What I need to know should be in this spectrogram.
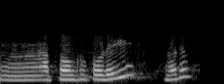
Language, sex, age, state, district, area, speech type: Odia, female, 45-60, Odisha, Angul, rural, conversation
